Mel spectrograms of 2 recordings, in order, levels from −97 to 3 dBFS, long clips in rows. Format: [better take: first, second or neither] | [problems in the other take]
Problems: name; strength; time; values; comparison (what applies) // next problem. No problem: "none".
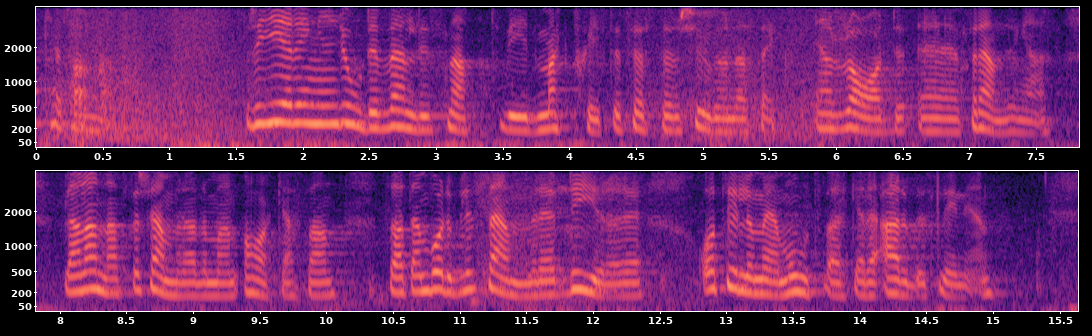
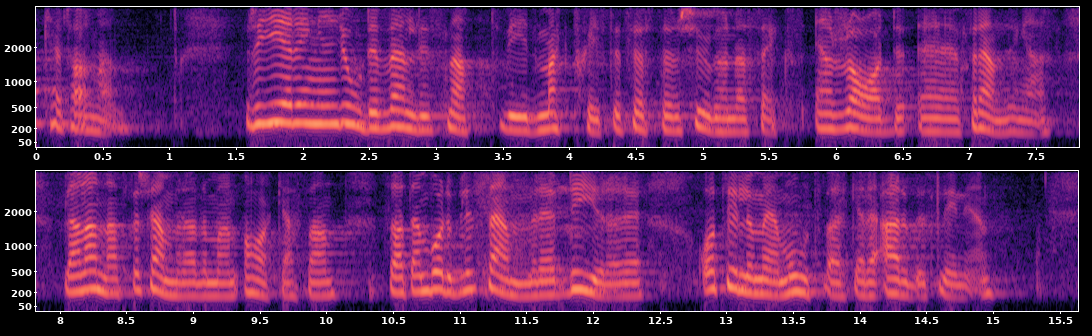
second | background sound (Waves, surf); 16 dB below the speech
